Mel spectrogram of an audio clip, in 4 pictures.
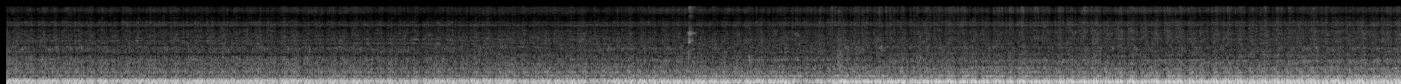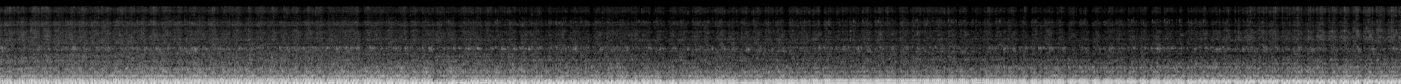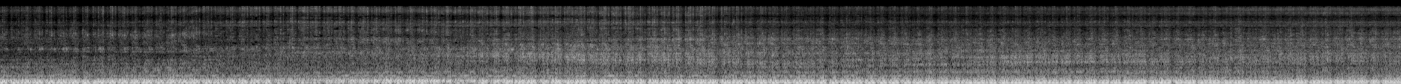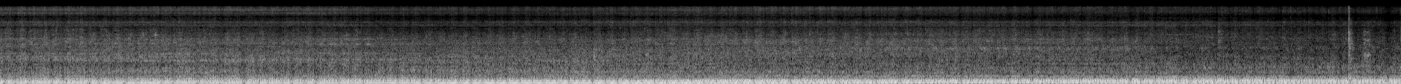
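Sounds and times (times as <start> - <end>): car engine idling: 0.1 - 56.0.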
